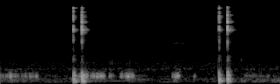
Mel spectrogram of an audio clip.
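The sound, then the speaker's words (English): Keys on a computer keyboard click faintly in two brief, sharp double clicks about a second and a half apart, with soft low murmuring noise around them. “Oh, yeah, I can just type that.”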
